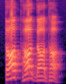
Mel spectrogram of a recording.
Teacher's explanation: यह दंत वर्ण है, क्योंकि जीभ जो है दांत के ऊपरी दांतों के पिछले भाग को टच कर रही है, दंत वर्ण ये माना जाता है, यानी दंत व्यंजन इसे हम लोग कहते हैं।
